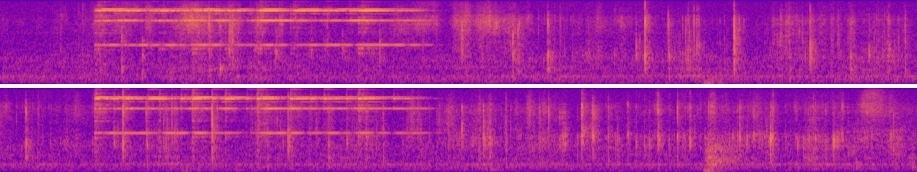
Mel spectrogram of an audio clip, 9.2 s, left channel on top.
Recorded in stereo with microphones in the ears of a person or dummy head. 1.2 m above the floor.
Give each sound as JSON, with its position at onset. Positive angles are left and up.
{"t": 0.9, "sound": "a bell", "side_deg": -30, "distance_m": 3.5}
